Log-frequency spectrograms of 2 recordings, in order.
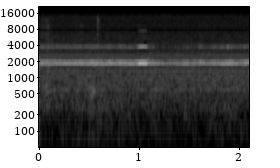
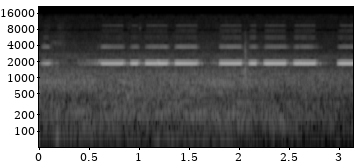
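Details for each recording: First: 40-metre Rockmite 51 clone CW transceiver keyed at 7.025 MHz, heard on an SDR receiver; pressing the key gives one short high beep then a faint steady whine, no continuous tone; owner suspects an earlier short damaged the chip. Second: Rockmite51 clone 40 m CW transceiver transmitting its memory message, received on SDRplay tuned to 7.025 MHz CW: clean high tone keyed in Morse dots and dashes, no chirp or drift; normal CW transmission.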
